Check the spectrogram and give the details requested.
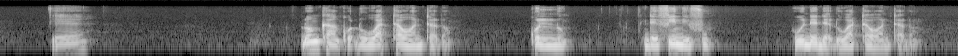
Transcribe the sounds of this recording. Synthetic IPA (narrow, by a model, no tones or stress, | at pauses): ʔɛ | ɗɔnkaŋkɔɗumwatːawɔntaɗɔm | kulːum | ndɛfinifu | hundɛndɛɗumwatːawɔntaɗɔ̰n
